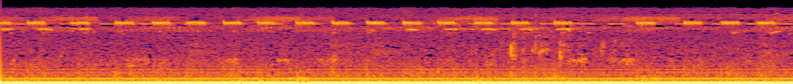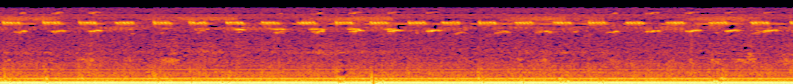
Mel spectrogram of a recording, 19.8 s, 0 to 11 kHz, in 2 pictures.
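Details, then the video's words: Crickets calling in the wilderness of eastern Botswana at 02:30 AM on 21 May 2016: steady, high pulsed chirps about four per second, with a second, lower chirping voice beneath, over a constant low rumbling hum. "1 Hour cricket sound-Africa"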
